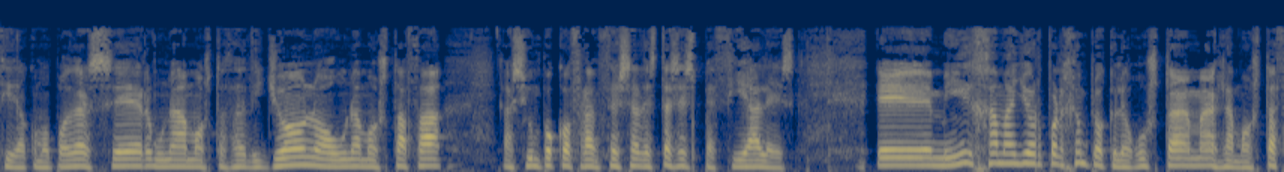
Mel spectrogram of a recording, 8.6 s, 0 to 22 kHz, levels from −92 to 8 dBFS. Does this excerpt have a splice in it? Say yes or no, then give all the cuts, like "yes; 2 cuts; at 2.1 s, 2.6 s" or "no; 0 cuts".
no; 0 cuts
